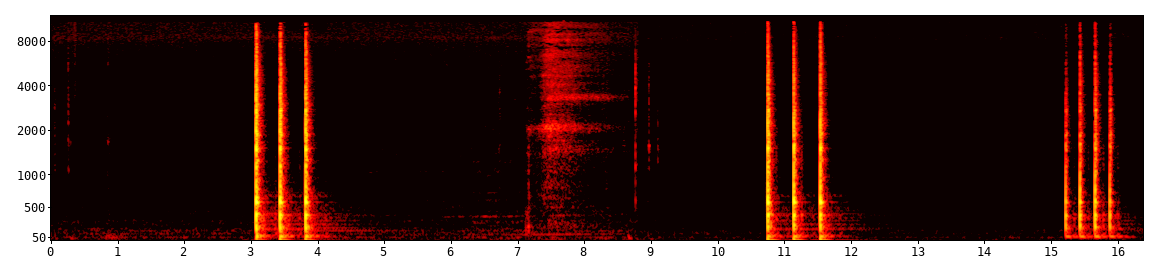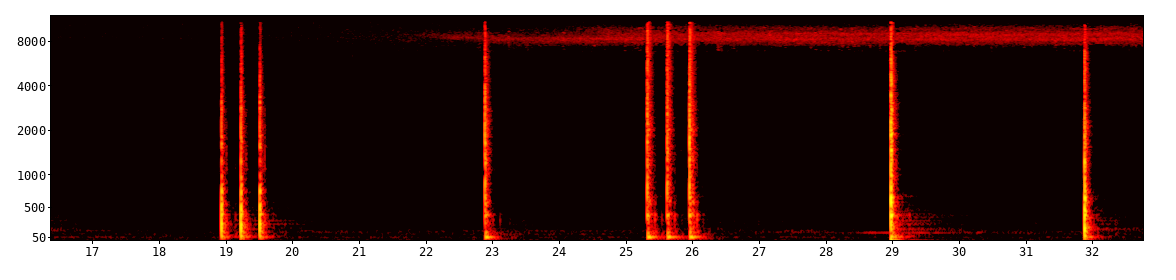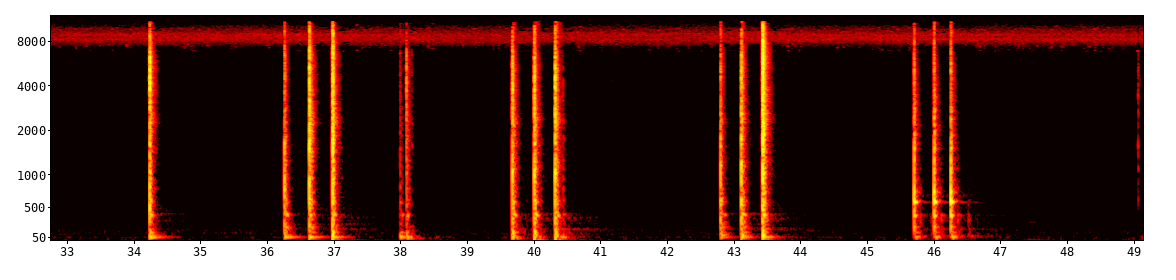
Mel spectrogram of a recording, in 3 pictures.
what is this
Bangs, Knocks, Thuds and Hits
Various door knocks, made by tapping a hammer on different pieces of wood.
created by A. Fitzwater 2017
tool, bang, front, door, build, closed, wooden, knocking, open, hammer, tap, thud, banging, knock, wood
